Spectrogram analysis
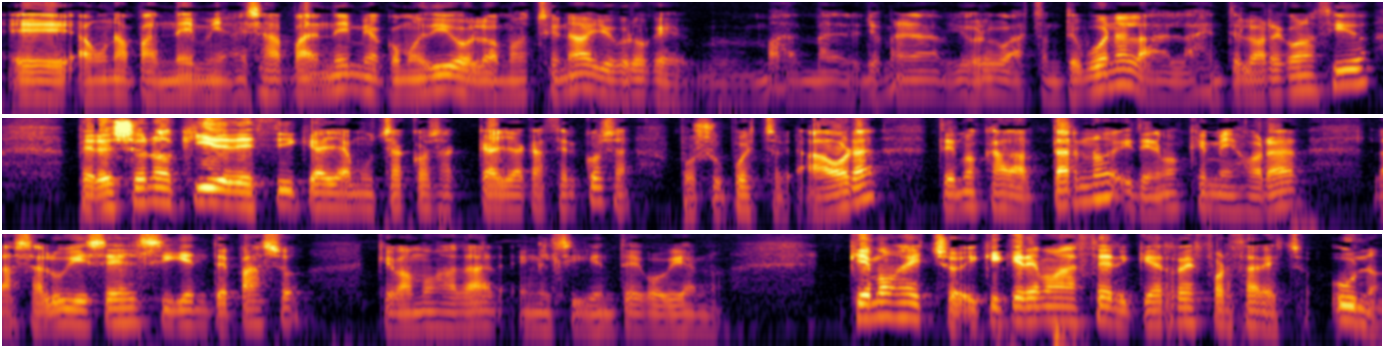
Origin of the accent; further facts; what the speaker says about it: Cádiz, Andalusia, Spain; como el que yo vengo de Cádiz, de la ciudad de Cádiz, que su propio entorno físico pues te genera muchas dificultades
